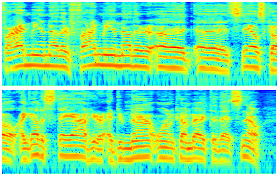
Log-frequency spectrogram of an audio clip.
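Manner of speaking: imploring, begging, pleading voice. Retelling own past plea to be sent on another sales call: imitating own past begging. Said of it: "I was begging".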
